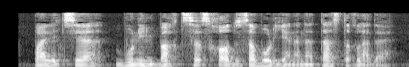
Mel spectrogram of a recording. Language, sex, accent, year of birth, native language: Uzbek, male, Andijon, 1999, Uzbek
